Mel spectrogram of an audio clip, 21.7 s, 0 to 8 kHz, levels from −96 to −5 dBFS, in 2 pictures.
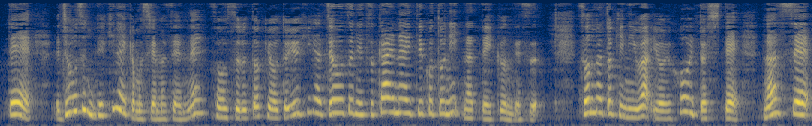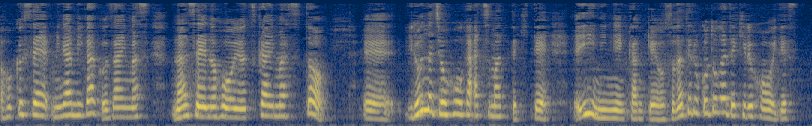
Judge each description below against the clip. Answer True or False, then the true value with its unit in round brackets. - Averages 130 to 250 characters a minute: False (330 characters per minute)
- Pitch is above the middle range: True (245 Hz)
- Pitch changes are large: True (7.0 semitones)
